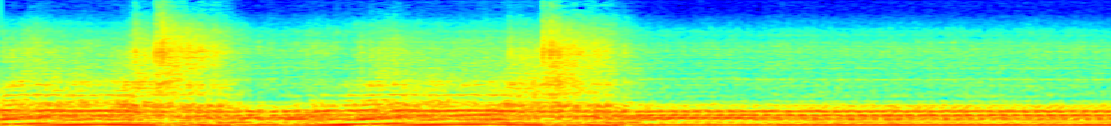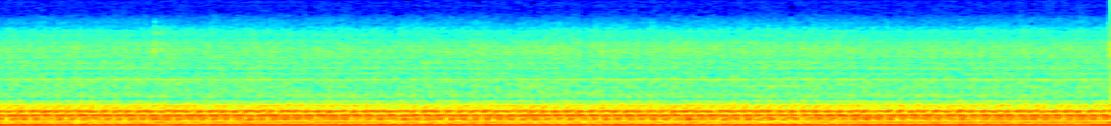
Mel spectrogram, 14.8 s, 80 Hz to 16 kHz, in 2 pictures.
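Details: Mercedes W203 C230 Kompressor sport coupe with swapped Lexus 3UZ-FE V8, old exhaust before replacement: a few sharp throttle blips, then a long heavy boom holding steady at revs; exhaust drone.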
